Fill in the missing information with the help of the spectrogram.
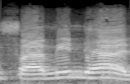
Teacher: Bibir. Fa huruf yang berangin, fa bibir dan berangin.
